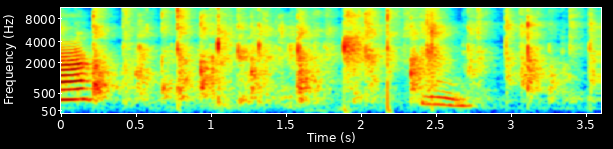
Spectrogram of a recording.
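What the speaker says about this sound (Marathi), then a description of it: "टाळ्या वाजवा" Children clap their hands in a classroom during a shapes activity, a run of quick, uneven claps close by, with a voice speaking over part of it.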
